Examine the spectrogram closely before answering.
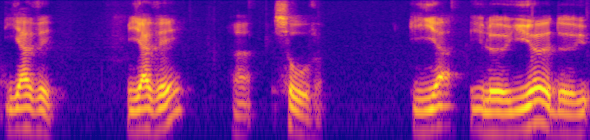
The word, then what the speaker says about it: Yahvé: Jéhovah, c'est la prononciation antisyllabique de la vraie prononciation Yahvé.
